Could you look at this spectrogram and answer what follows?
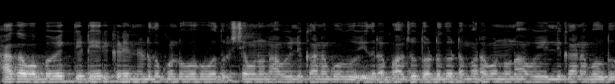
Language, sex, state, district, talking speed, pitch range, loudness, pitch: Kannada, male, Karnataka, Koppal, 185 wpm, 120-125 Hz, -20 LUFS, 120 Hz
